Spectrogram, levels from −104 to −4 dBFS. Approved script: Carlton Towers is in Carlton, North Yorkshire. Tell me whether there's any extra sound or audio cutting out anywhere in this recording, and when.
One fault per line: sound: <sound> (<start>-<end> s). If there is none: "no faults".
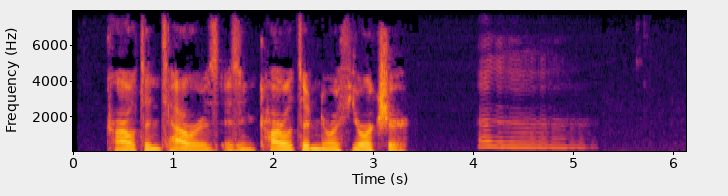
sound: laugh (4.0-5.3 s)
